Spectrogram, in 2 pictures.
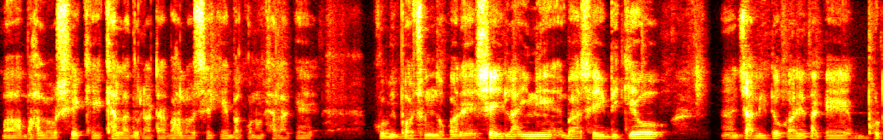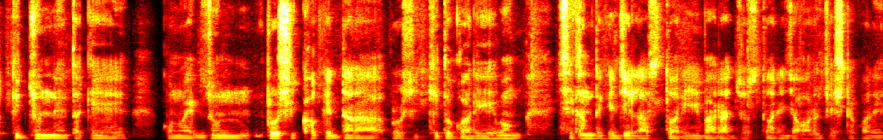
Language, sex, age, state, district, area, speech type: Bengali, male, 30-45, West Bengal, Howrah, urban, spontaneous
